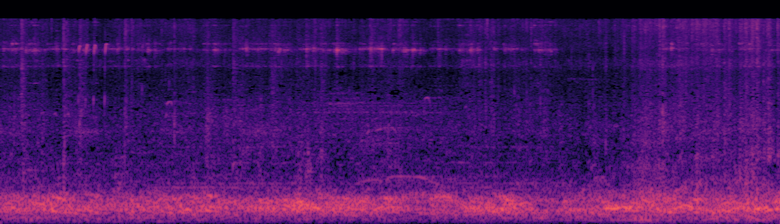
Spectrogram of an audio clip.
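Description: Pigeons coo softly in a steady low murmur.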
